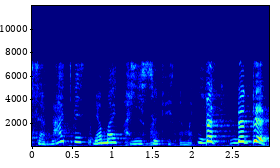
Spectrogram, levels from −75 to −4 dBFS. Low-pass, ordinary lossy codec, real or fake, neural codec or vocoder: 7.2 kHz; MP3, 48 kbps; real; none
